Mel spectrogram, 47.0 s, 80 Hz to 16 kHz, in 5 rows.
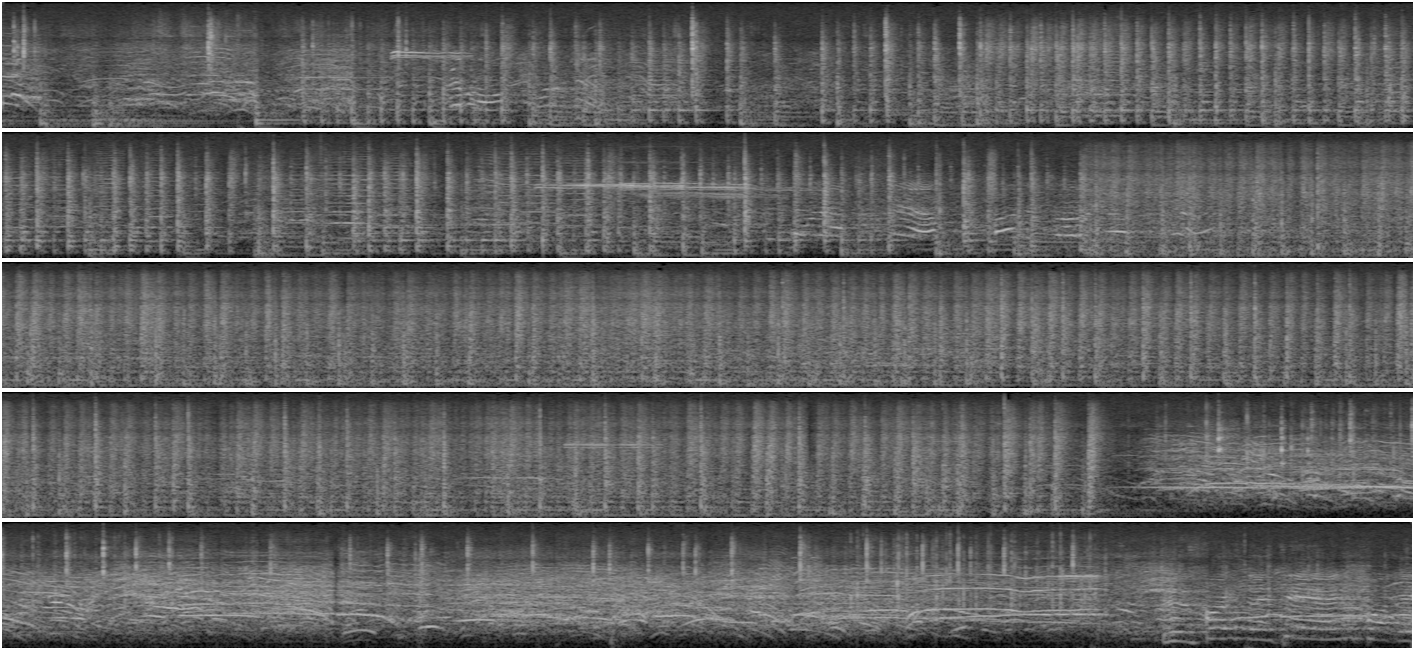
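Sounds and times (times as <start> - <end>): crowd shouting: 0.0 - 18.2, 22.7 - 26.6, 28.4 - 32.8, 35.1 - 47.0
drumline playing snare and bass drums: 0.0 - 35.7.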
